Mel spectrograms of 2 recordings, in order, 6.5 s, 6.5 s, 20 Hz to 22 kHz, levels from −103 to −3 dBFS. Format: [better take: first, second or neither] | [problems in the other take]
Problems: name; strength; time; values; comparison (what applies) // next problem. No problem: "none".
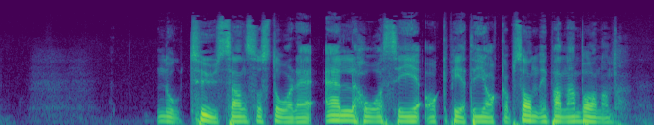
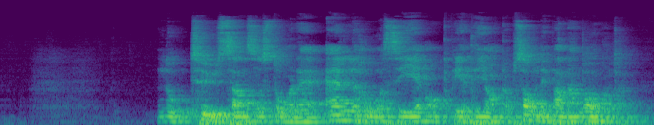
first | off-mic speech; far // room echo; noticeable; dies away in 0.7 s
